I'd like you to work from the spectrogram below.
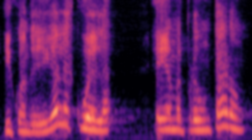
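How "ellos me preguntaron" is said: ordinary delivery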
